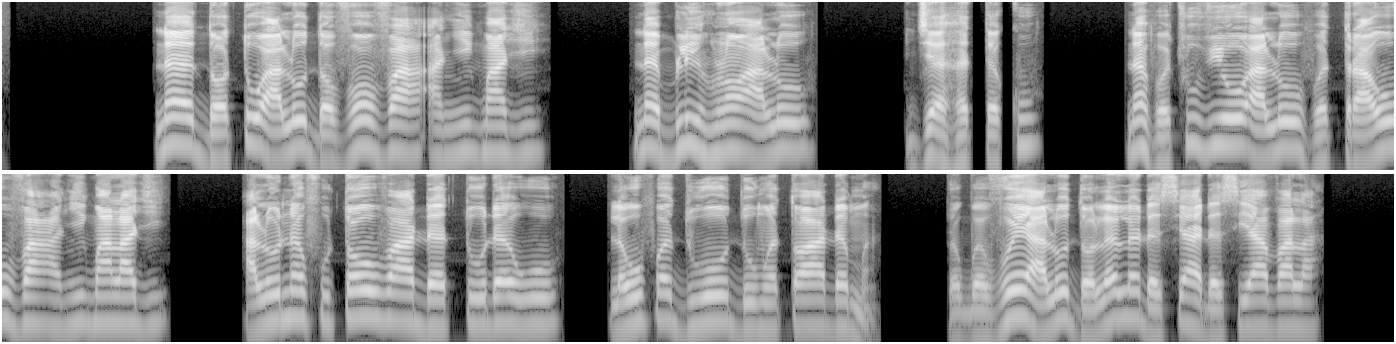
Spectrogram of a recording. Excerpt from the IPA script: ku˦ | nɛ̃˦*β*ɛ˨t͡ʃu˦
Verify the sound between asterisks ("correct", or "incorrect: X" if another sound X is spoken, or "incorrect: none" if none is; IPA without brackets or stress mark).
correct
